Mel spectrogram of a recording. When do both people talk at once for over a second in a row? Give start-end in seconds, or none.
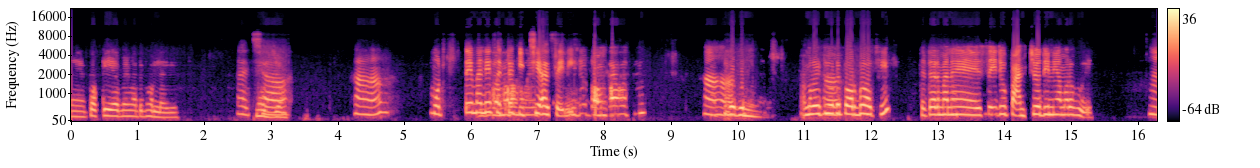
6.1-7.5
